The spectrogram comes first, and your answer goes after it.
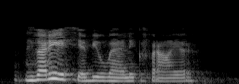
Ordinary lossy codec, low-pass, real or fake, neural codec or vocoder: MP3, 24 kbps; 7.2 kHz; fake; codec, 16 kHz, 2 kbps, FunCodec, trained on LibriTTS, 25 frames a second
